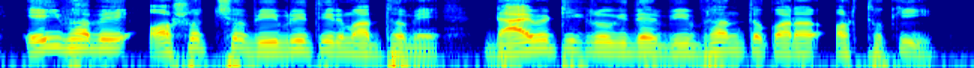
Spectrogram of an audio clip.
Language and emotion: Bengali, neutral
